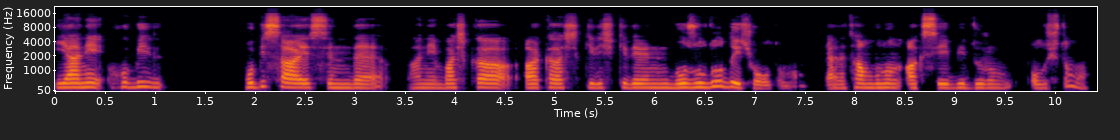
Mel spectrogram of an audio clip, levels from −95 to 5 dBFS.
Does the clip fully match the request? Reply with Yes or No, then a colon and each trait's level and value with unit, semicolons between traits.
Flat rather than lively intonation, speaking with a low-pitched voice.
No: narrow, 1.6 semitones; medium, 185 Hz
